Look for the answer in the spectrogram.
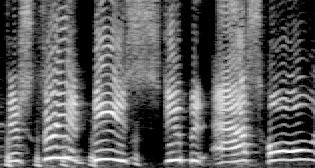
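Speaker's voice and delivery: put-on very high kid voice, scolding; angry nine-year-old gamer. Child correcting an older teammate, squeaky and cross. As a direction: imitate an indignant little shot-caller. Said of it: "when they are actually nine years old".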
